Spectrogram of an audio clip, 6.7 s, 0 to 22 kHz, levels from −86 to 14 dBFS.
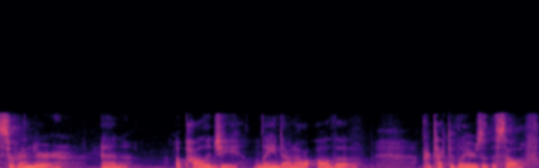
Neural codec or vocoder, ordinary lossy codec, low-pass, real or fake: none; AAC, 32 kbps; 7.2 kHz; real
